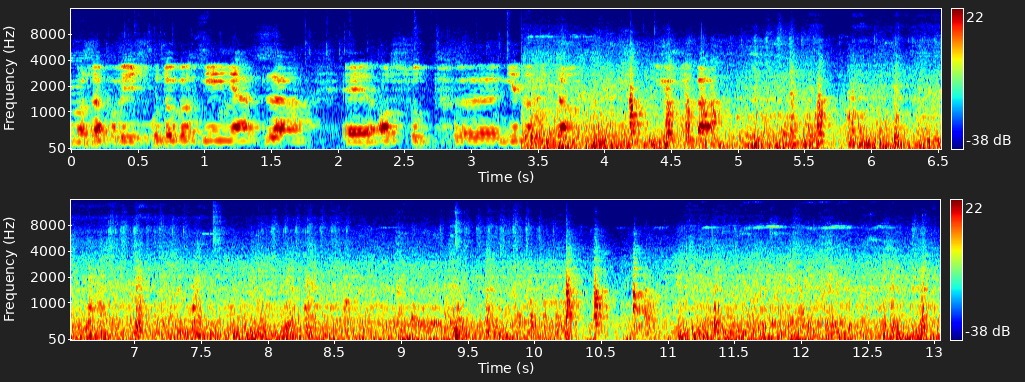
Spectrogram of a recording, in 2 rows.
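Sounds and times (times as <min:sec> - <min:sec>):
train wheels rumbling on rails: 0:03.3 - 0:13.0.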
